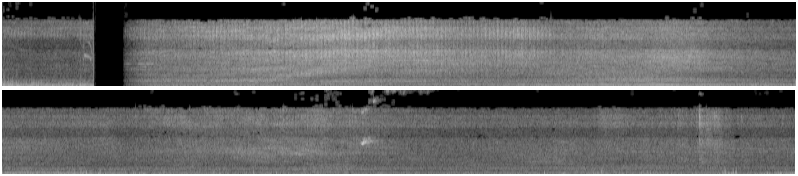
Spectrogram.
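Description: Road traffic on an open highway: a steady wash of engine and tyre noise, with one vehicle's engine swelling as it passes about six seconds in and then fading. A low rumble, likely wind on the microphone, dominates before the sound drops out briefly about a second in.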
